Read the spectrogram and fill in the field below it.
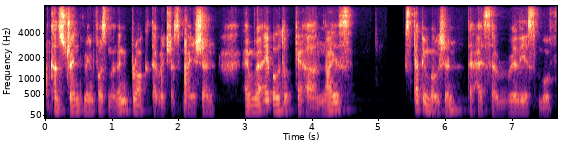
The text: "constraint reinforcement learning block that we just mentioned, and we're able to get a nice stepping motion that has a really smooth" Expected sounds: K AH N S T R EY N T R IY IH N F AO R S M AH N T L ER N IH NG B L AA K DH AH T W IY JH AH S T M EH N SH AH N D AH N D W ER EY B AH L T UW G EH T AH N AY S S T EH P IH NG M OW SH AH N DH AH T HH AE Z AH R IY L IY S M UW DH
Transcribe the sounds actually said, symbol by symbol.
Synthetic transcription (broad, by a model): K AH N S T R EY N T R IY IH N F AO S M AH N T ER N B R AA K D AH T W IY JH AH S M EH N SH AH N AH N W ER EY B AH L T UW G EH T AH N AY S S T EH P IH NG M OW SH AH N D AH T HH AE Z AH R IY L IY S M UW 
